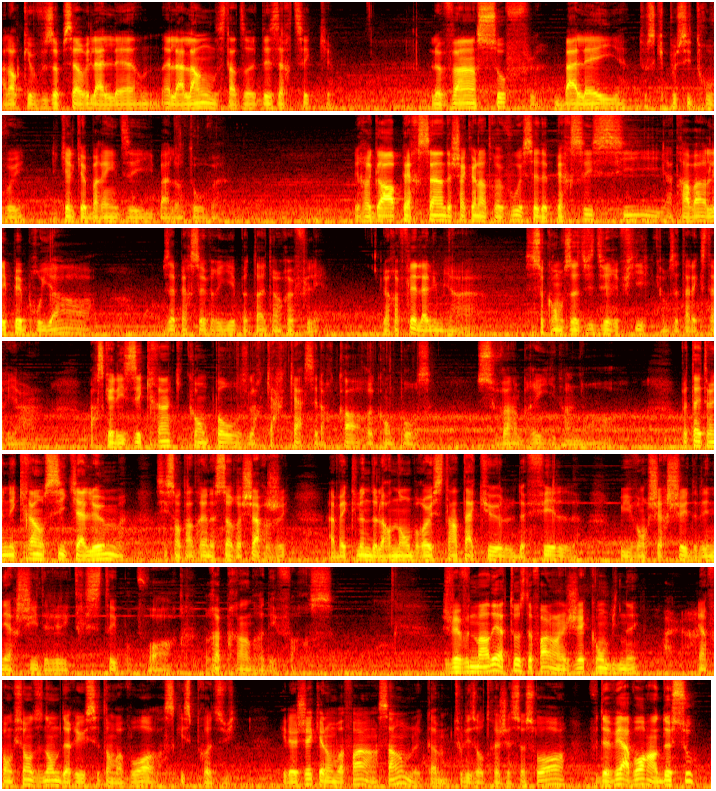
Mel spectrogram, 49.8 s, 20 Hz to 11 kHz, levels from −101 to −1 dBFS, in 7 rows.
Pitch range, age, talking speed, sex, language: 80-95 Hz, 30-49, 190 wpm, male, French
